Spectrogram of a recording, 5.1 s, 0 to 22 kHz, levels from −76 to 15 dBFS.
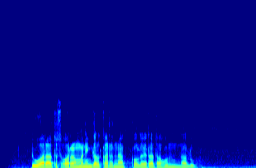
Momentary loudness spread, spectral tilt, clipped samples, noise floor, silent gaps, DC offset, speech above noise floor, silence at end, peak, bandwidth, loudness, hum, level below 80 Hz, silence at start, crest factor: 11 LU; -8 dB/octave; under 0.1%; -60 dBFS; none; under 0.1%; 36 dB; 1.2 s; -8 dBFS; 8.6 kHz; -24 LUFS; none; -62 dBFS; 0.65 s; 18 dB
